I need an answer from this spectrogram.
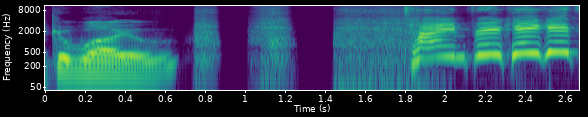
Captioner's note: blowing sounds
